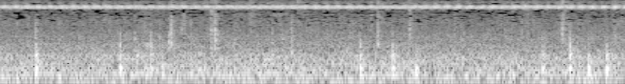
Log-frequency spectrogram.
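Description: Night insects trilling steadily at a high pitch, with sparse soft crackles and pops from a wood fire's embers.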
